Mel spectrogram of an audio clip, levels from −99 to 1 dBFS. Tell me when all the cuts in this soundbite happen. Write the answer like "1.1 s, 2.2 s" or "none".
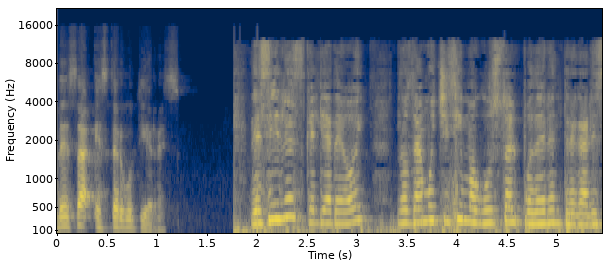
none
